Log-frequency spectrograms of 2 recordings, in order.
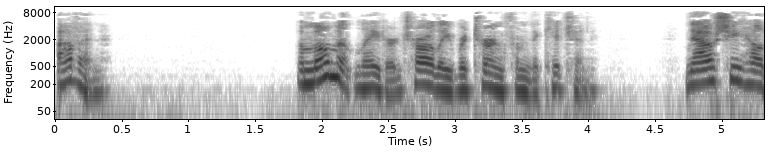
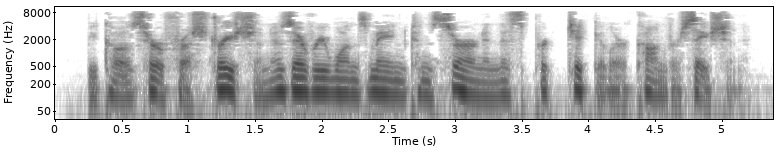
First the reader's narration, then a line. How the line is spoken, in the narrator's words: Vic muttered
